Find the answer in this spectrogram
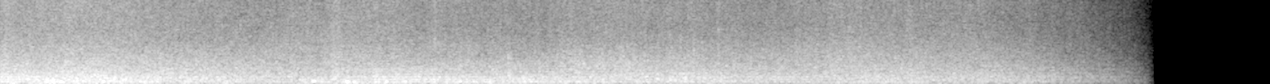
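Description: Steady rush of ocean surf that fades in, holds, and fades away near the end.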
